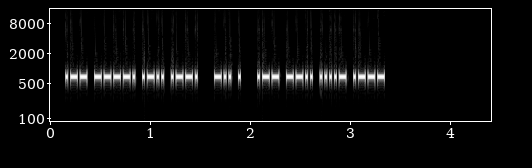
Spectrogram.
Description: Morse code, heard as a keyed tone, about 51 wpm, 700 Hz. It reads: W9LP DE WZ4J
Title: USA Callsign DE Callsign - 4 Characters - 50wpm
